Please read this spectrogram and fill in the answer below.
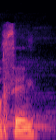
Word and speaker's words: Hussein: Husseini or Hussein? Hussein. Hussein. Should I spell it?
